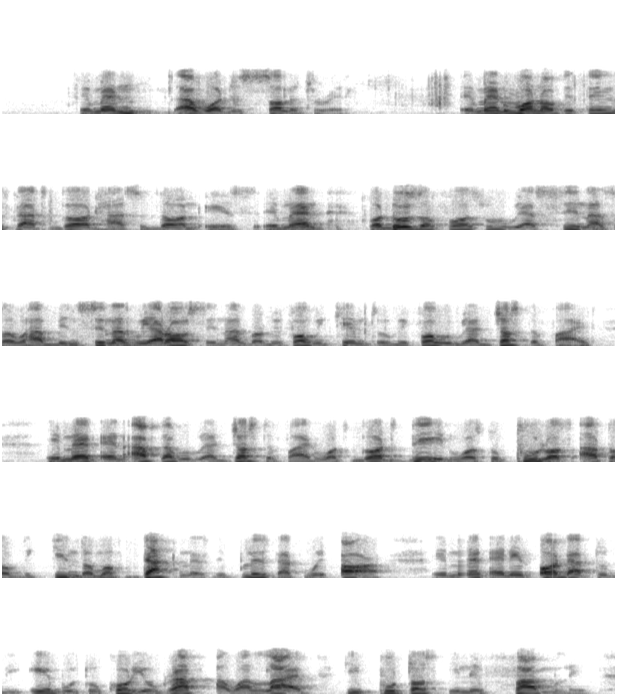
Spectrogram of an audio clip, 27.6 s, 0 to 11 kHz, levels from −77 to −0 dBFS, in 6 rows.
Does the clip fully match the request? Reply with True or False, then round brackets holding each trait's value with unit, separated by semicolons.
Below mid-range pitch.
True (130 Hz)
